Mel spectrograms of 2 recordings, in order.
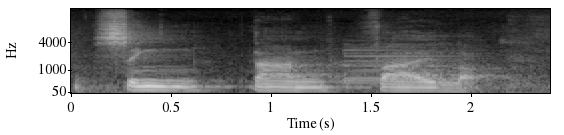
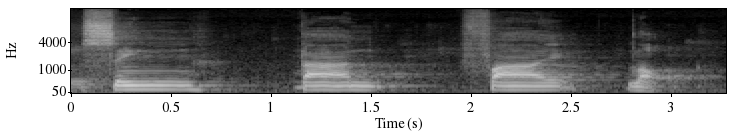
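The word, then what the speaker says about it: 聖誕快樂: one is Merry Christmas Merry Christmas is simply sing than Philo so sing ban fie lock if you look at this worse or it means is sing and done and Phi and lock it doesn't give you the tune but if you look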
